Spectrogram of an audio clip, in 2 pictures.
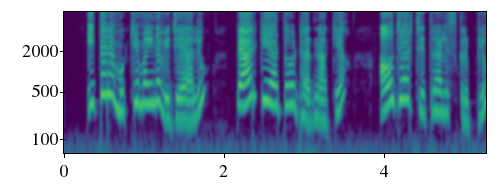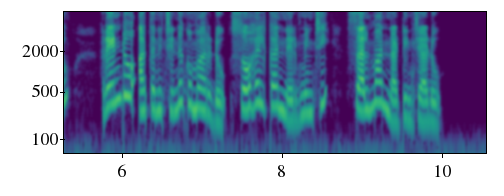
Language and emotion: Telugu, neutral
